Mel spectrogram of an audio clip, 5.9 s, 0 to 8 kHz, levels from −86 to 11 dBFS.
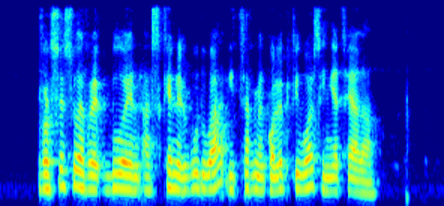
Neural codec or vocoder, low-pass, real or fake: codec, 44.1 kHz, 2.6 kbps, SNAC; 7.2 kHz; fake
